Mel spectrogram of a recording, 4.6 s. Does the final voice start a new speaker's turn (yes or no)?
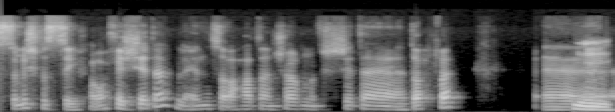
no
